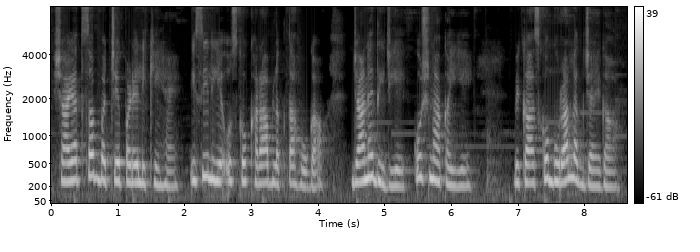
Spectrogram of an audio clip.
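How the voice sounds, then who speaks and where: A woman voicing a meek, tearful middle-aged wife who speaks softly and plays down her hurt. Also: a little high, measured pace, faint music behind. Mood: sad. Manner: soft, self-effacing.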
